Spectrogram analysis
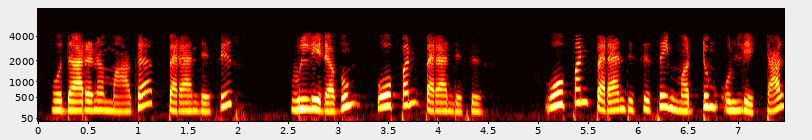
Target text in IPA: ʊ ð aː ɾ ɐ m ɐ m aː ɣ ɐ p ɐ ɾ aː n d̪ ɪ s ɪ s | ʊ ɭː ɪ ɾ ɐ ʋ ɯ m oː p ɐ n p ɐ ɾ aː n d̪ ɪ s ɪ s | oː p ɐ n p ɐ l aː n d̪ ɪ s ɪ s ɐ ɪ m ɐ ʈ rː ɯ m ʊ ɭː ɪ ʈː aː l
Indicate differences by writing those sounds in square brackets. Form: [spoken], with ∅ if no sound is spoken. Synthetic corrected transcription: ʊ ð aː ɾ ɐ [ɳ] ɐ m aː ɣ ɐ p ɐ ɾ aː n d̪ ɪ s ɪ s | ʊ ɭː ɪ [ɽ] ɐ ʋ ɯ m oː p ɐ n p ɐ ɾ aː n d̪ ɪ s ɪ s | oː p ɐ n p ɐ [ɾ] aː n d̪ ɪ s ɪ s ɐ ɪ m ɐ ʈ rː ɯ m ʊ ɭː ɪ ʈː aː l

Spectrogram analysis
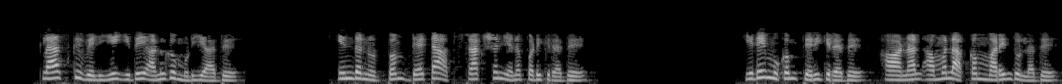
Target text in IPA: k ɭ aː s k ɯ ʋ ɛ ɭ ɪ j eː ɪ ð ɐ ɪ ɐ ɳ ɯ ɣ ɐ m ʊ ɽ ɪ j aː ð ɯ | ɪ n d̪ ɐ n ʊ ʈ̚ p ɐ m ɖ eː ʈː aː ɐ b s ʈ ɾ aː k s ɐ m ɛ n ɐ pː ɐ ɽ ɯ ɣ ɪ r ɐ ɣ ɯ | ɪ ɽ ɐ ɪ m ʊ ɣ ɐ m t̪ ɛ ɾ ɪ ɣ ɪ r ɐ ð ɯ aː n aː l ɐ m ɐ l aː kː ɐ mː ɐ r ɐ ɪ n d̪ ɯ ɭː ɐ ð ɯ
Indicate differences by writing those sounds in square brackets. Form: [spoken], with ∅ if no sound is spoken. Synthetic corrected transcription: k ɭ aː s k ɯ ʋ ɛ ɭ ɪ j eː ɪ ð ɐ ɪ ɐ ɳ ɯ ɣ ɐ m ʊ ɽ ɪ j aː ð ɯ | ɪ n d̪ ɐ n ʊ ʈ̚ p ɐ m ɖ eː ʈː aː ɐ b s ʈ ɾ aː k [ʂ] ɐ [n] ɛ n ɐ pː ɐ ɽ ɯ ɣ ɪ r ɐ [ð] ɯ | ɪ ɽ ɐ ɪ m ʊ ɣ ɐ m t̪ ɛ ɾ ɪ ɣ ɪ r ɐ ð ɯ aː n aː l ɐ m ɐ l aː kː ɐ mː ɐ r ɐ ɪ n d̪ ɯ ɭː ɐ ð ɯ

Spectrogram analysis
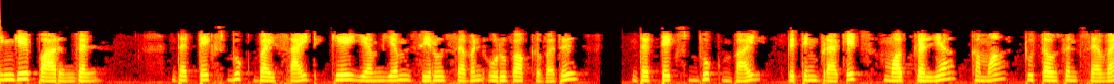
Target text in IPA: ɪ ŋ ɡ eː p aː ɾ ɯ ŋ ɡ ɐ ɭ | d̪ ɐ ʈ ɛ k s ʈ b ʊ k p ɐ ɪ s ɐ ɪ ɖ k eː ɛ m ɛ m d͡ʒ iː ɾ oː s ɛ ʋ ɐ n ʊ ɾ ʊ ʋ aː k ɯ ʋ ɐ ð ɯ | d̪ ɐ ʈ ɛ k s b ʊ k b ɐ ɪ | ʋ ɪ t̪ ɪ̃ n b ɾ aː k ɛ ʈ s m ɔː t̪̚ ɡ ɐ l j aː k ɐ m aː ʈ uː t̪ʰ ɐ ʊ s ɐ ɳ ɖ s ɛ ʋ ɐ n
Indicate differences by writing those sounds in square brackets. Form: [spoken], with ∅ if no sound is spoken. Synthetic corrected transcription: ɪ ŋ ɡ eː p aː ɾ ɯ ŋ ɡ ɐ ɭ | d̪ ɐ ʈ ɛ k s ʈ b ʊ k [b] ɐ ɪ s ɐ ɪ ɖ k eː ɛ m ɛ m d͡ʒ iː ɾ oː s ɛ ʋ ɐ n ʊ ɾ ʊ ʋ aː k ɯ ʋ ɐ ð ɯ | d̪ ɐ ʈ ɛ k s b ʊ k b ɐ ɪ | ʋ ɪ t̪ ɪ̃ n b ɾ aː k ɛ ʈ s m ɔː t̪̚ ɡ ɐ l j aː k ɐ m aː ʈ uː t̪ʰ ɐ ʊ s ɐ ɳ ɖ s ɛ ʋ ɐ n

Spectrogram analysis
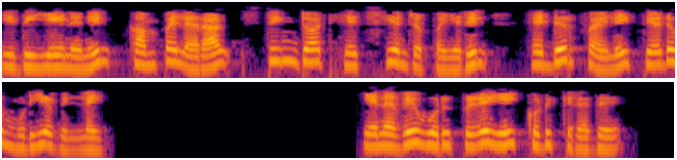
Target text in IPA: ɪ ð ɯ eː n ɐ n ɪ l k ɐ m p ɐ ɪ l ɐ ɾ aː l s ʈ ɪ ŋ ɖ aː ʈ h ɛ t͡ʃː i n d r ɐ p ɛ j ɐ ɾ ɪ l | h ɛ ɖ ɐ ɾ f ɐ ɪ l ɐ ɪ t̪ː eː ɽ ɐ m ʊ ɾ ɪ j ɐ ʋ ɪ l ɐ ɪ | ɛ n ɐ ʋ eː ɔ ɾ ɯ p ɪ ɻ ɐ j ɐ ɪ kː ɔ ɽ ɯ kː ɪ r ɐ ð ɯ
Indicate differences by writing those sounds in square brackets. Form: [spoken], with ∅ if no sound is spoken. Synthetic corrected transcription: ɪ ð ɯ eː n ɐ n ɪ l k ɐ m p ɐ ɪ l ɐ ɾ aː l s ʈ ɪ ŋ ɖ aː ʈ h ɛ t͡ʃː [ɛ] n d r ɐ p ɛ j ɐ ɾ ɪ l | h ɛ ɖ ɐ ɾ f ɐ ɪ l ɐ ɪ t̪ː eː ɽ ɐ m ʊ [ɽ] ɪ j ɐ ʋ ɪ [lː] ɐ ɪ | ɛ n ɐ ʋ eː ɔ ɾ ɯ p ɪ ɻ ɐ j ɐ ɪ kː ɔ ɽ ɯ kː ɪ r ɐ ð ɯ

